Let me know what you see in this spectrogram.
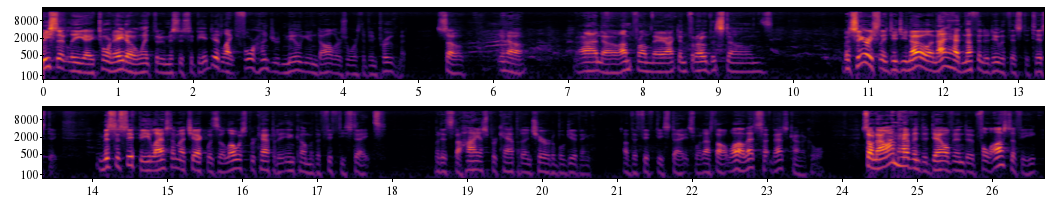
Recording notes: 2023 Apologetics Conference. At the 2023 Evidence and Answers conference.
